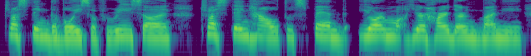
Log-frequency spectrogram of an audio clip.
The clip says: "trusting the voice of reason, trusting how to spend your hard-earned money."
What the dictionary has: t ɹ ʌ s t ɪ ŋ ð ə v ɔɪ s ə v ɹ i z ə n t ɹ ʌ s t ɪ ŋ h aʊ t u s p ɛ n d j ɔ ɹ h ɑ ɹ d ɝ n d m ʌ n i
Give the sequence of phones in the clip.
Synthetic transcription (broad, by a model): t ɹ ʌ s t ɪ ŋ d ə v ɔɪ s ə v ɹ i s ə n t ɹ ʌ s t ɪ ŋ h aʊ t u s p ɛ n d j ɔ ɹ h ɑ ɹ d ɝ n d m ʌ n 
